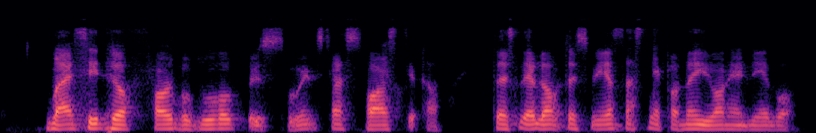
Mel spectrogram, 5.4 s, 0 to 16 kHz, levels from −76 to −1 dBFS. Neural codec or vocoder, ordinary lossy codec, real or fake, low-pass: codec, 16 kHz, 0.5 kbps, FreqCodec, larger model; Opus, 24 kbps; fake; 7.2 kHz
